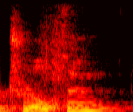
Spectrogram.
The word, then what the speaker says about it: Tilton: The Tilton or Trilton, I don't know how to say it. It'd be Tilton. Yeah, it's Tilton. Yep.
